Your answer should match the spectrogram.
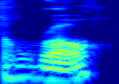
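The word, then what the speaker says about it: ρ: row Theta and Fe so here this is pronounced as row this is Theta and this notation is Fe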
